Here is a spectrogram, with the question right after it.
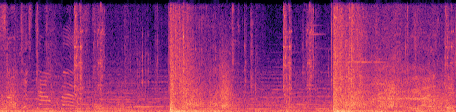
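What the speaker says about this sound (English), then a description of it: "I think I heard the sound of a gun." Soldiers' gunfire in the video game Banishers: Ghosts of New Eden, a loud rolling fusillade of shots with two heavy booming bursts, mixed with game noise and voices.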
